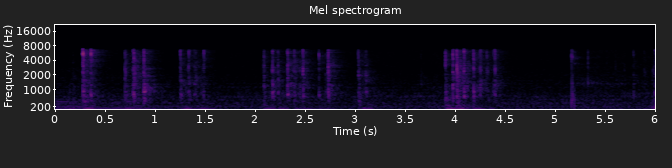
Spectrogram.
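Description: Faint typing on a computer keyboard: several short bursts of quick keystrokes with pauses between them.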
